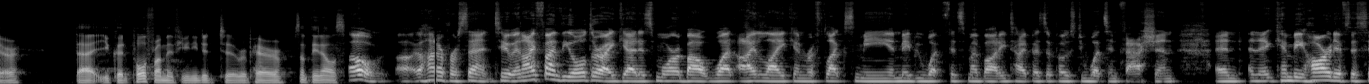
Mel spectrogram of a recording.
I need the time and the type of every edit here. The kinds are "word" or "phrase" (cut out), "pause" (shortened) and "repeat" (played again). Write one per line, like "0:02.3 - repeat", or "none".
none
